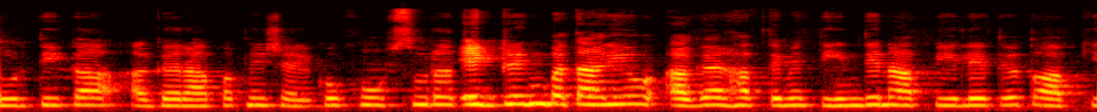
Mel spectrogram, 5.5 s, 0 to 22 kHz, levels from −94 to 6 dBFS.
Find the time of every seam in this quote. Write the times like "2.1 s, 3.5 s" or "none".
2.3 s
